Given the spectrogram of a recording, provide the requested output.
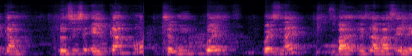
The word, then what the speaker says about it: Quesnay: El primero es Quesnay, o Quesnay, como se pronuncia, que él va a decir que el campo es la base de la economía.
